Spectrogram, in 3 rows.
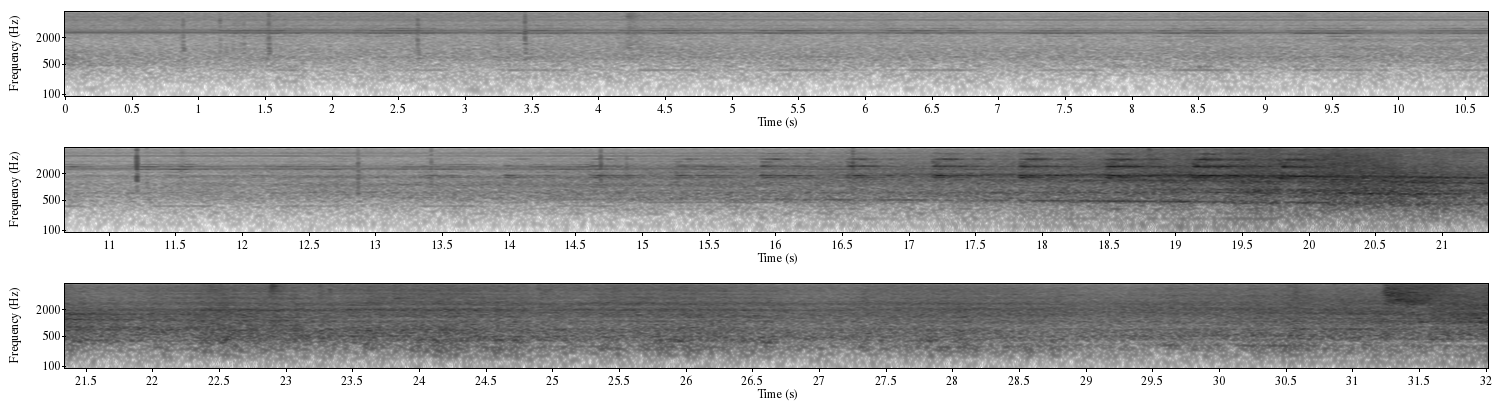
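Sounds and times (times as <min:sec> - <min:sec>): train whine with regular clicks: 0:00.0 - 0:32.0
high-speed train passing: 0:08.6 - 0:32.0
rush of passenger cars: 0:28.2 - 0:32.0.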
